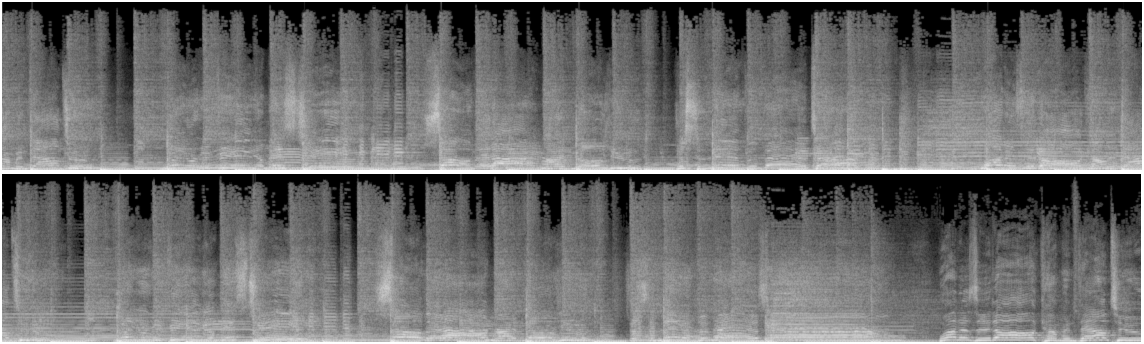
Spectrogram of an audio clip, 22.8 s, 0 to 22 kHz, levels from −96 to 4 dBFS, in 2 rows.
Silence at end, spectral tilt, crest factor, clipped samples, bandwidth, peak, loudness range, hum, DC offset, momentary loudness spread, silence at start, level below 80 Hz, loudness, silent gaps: 0 s; -4.5 dB/octave; 14 dB; under 0.1%; over 20 kHz; 0 dBFS; 1 LU; none; under 0.1%; 4 LU; 0 s; -22 dBFS; -14 LUFS; none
